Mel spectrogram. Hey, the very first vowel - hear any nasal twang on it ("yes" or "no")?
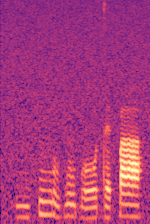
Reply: no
